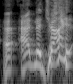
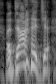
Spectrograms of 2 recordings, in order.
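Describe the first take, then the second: First: Adonijah as AD-nuh-jah, raised pitch; trying out pronunciation. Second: Adonijah as uh-DON-uh-juh; trying out pronunciation. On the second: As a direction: test Adonijah with stress on DON. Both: Shown as a demonstration. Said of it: "Which one is it?".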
